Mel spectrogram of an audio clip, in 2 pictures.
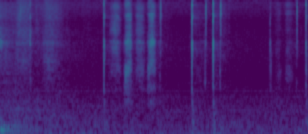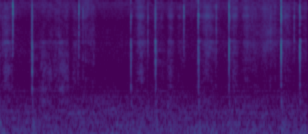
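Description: Stylus writing on a tablet: a faint, irregular run of light ticks and scratches as the pen tip strikes and drags across the surface, starting about a second in.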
